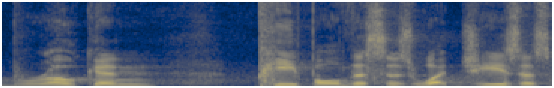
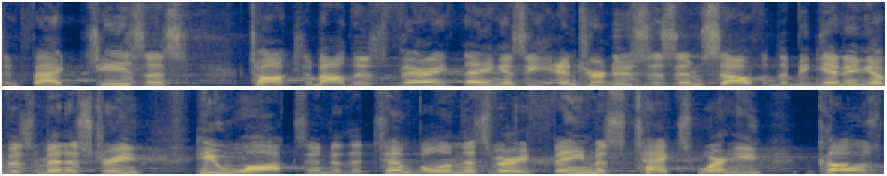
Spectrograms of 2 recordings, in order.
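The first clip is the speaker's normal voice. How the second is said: higher, driving preacher's build; fervent preaching; 7 semitones higher than usual. Acted. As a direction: preach it with rising urgency.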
